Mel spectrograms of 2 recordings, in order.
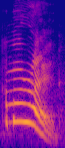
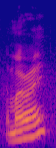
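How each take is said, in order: First: Very high, louder playful squeal. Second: Said in the usual way. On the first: Real, not acted. Father squealing at his baby.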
